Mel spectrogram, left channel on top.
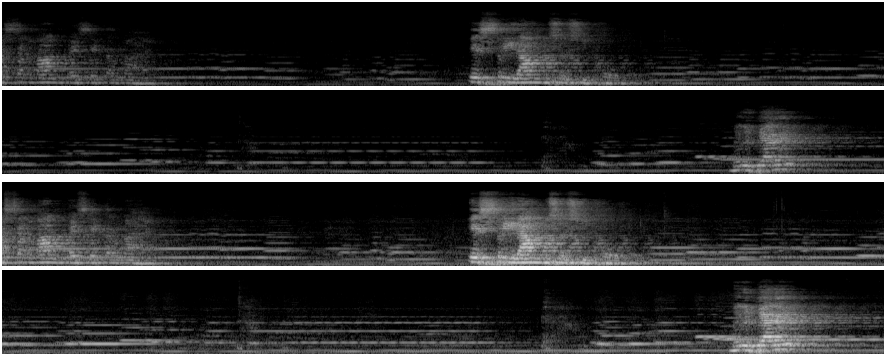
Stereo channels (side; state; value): left; quieter; 10.9 dB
